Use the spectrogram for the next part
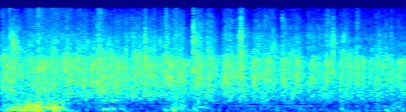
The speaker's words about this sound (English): A big round of applause our happy couples today. Tapsoljuk meg a boldog párjainkat.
